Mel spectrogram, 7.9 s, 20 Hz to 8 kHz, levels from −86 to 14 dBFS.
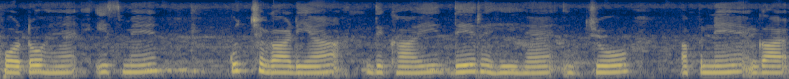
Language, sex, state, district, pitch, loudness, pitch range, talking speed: Hindi, female, Haryana, Rohtak, 200 Hz, -16 LUFS, 195-220 Hz, 90 wpm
